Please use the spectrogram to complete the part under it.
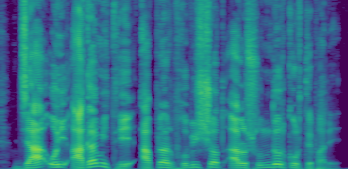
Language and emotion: Bengali, neutral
